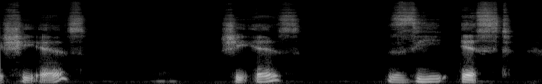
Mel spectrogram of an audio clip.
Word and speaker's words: sie ist: is she is zist notice it's Z with a lowercase s remember that the Z with a capital s means U formal so this is the Z that means she they're pronounced the same so context will tell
